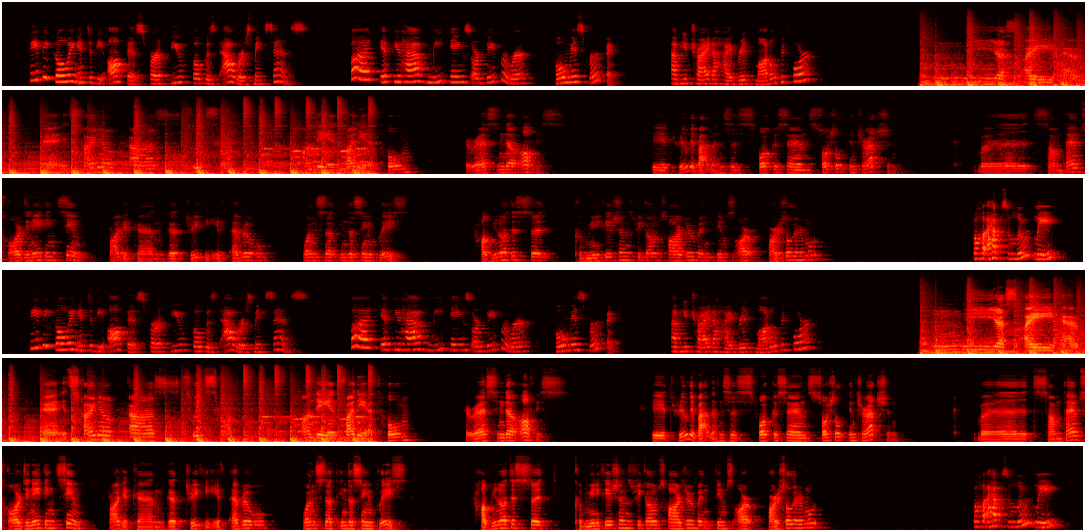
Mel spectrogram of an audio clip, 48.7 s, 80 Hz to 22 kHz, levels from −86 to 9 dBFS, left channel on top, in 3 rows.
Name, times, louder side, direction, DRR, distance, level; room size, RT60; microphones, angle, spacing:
voice 1, 0.4-4.5 5.2-7.8 8.3-9.1 10.0-12.1 47.1-48.3, left 2 dB, 45° left, 5 dB, 0.6 m, -40 dB
sound 1, 13.7-21.8, right 1 dB, 10° right, 0.5 m, -33 dB
voice 2, 13.9-16.2 16.8-19.7 20.7-22.4 23.2-24.6 26.0-29.7 30.9-33.7 34.1-36.5 37.0-38.5 39.6-40.6 41.1-44.7, right 6 dB, 80° right, 11 dB, 0.4 m, -38 dB
4.0 x 2.3 x 4.3 m, 0.44 s
head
